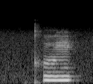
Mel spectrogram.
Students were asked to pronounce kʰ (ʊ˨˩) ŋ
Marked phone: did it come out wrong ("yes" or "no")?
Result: yes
